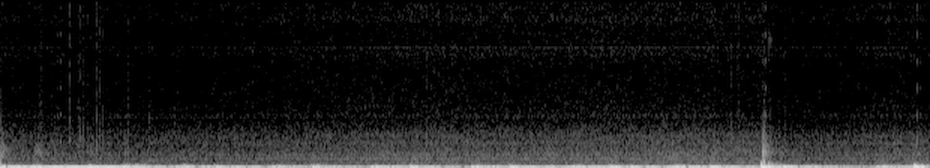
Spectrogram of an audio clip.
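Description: Muffled low rumbling with many irregular soft thumps, picked up by a microphone held against the chest. A sharp click about five seconds in.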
